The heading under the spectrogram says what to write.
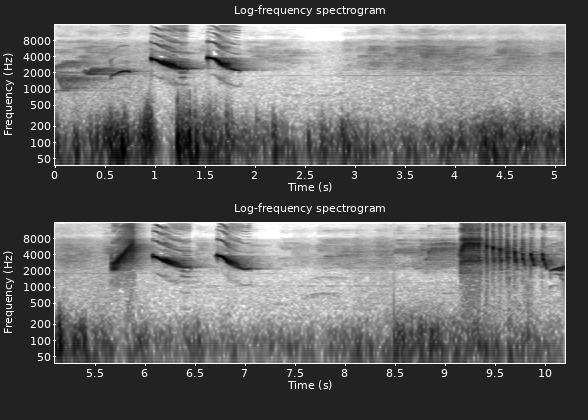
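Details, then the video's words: Kapas tembak masteran audio for training caged songbirds: scattered sharp downslurred whistles in pairs, separated by quieter stretches with low background rumble, ending in a fast, harsh trill. "Masteran Kapas Tembak pancingan Ampuh"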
